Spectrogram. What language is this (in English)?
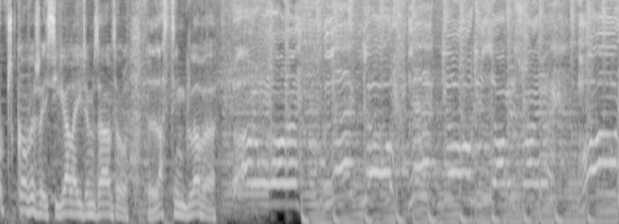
Polish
